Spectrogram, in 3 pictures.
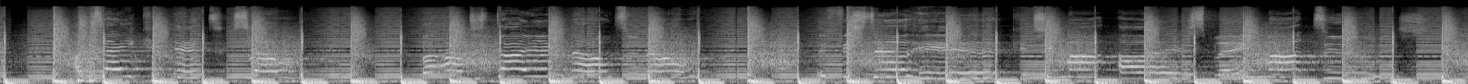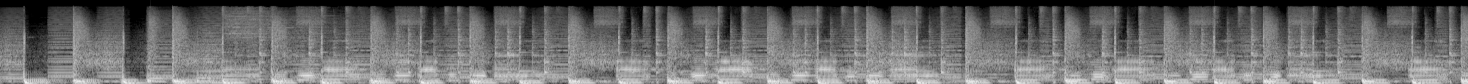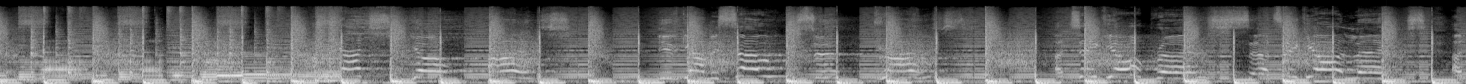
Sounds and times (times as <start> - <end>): Music: 0.0 - 44.0.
